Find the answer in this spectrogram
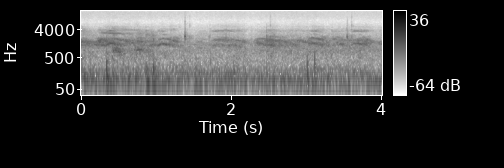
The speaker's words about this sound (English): Can you hear those crows?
